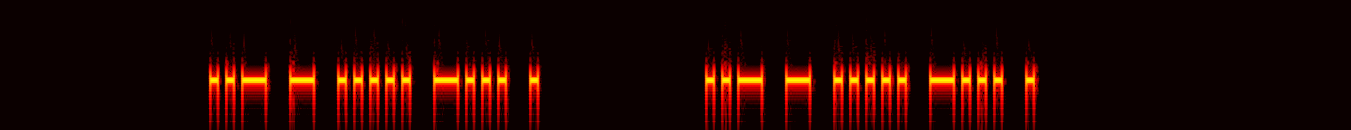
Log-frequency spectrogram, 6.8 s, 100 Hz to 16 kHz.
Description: Morse code, heard as a keyed tone, about 31 wpm, 700 Hz. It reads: UT5BE UT5BE
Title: DXCC-100 Call Signs - 5 Characters - Repeated 2x - 30wpm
